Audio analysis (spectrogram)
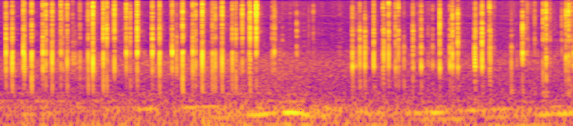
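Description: A small, closed, hollow black plastic Avon makeup compact is held in both hands while long nails tap and scratch its surface. Quick, sharp clicks with bright high ticks come in irregular bursts over a low, steady rumble, and each tap dies away almost instantly.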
